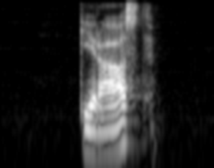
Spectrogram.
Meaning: past participle of rasen
- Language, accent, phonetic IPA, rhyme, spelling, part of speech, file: German, Austria, [ɡəˈʁaːst], -aːst, gerast, verb, De-at-gerast.ogg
